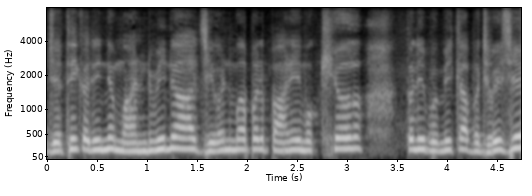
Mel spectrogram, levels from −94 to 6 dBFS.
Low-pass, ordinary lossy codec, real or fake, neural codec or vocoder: none; none; fake; codec, 16 kHz, 0.8 kbps, ZipCodec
